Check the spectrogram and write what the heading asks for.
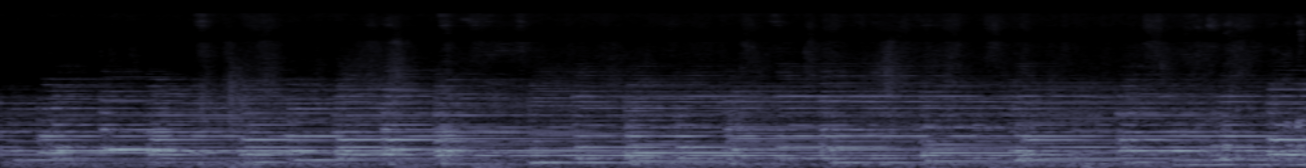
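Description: Slow, soft keyboard music: held chords and a melody line, each note sustained about a second before the harmony moves on.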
